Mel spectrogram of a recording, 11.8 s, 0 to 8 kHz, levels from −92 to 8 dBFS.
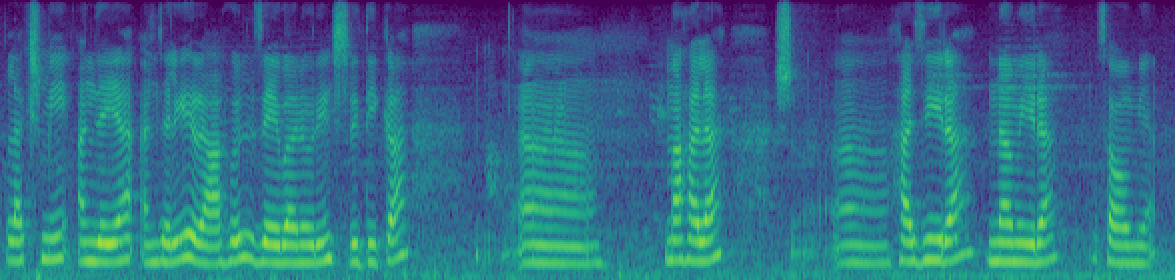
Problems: constant background noise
